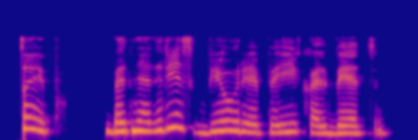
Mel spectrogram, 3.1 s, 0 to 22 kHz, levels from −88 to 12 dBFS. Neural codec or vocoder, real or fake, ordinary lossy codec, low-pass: none; real; Opus, 64 kbps; 7.2 kHz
